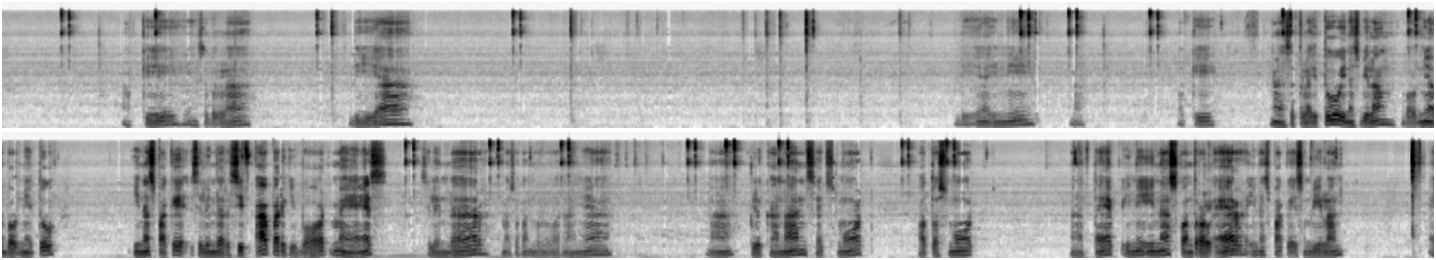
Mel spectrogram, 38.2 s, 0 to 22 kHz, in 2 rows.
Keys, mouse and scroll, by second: 5.1 `, 9.2 Escape, 10.5 r, 12.6 r, 16.0 click, 17.7 click, 18.2 scroll down 1, 18.6 scroll up 3, 19.0-19.4 scroll down 3, 19.4 click, 22.9 shift+a, 27.4 click, 27.9 s, 29.4-31.7 right drag, 31.7 click, 32.4 click, 34.0 Tab, 35.8 ctrl+r.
